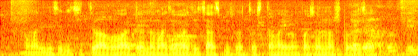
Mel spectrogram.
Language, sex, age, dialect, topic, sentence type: Bengali, male, 18-24, Standard Colloquial, agriculture, statement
